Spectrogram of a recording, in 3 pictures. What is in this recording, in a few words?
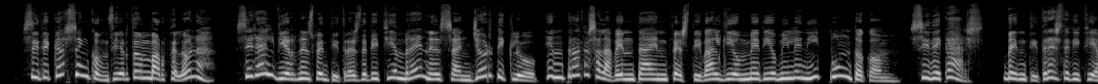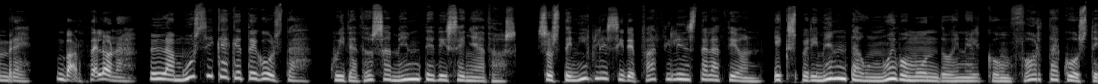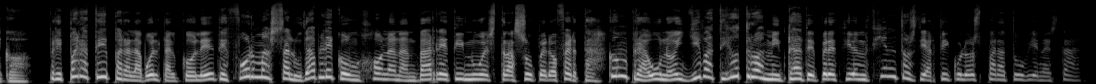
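Spanish Spain, female, voice over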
